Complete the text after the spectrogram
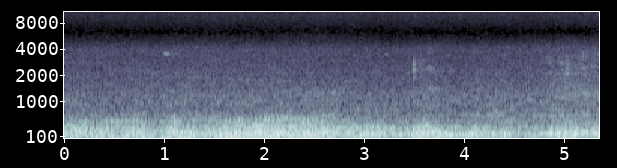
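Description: Motorcycle engines hum and rumble steadily in slow traffic nearby.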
